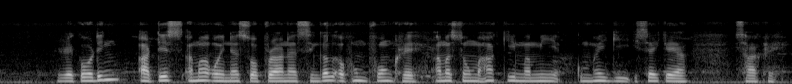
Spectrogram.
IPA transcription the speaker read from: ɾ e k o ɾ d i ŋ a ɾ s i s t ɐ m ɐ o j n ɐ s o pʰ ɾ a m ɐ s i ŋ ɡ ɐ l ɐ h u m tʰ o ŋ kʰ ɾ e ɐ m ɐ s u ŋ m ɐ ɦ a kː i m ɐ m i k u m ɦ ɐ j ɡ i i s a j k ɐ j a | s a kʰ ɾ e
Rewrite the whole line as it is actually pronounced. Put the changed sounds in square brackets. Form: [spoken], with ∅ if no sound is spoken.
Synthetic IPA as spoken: ɾ e k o ɾ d i ŋ a ɾ [t] i s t ɐ m ɐ o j n ɐ s o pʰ ɾ a [n] ɐ s i ŋ ɡ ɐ l ɐ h u m [pʰ] o ŋ kʰ ɾ e ɐ m ɐ s u ŋ m ɐ ɦ a kː i m ɐ m i k u m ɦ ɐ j ɡ i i s a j k ɐ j a | s a kʰ ɾ e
